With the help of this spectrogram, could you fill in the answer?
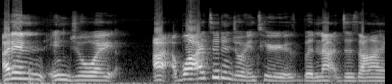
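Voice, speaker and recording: The intonation is lively. The tone comes across bright and sharp. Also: woman. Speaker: hairstylist co-host. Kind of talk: casual chat.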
